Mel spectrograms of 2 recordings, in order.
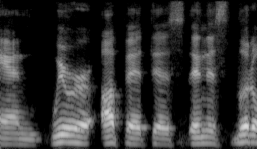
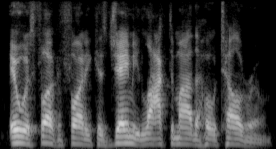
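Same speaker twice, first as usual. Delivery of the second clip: normal talking voice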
